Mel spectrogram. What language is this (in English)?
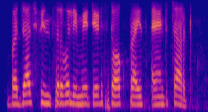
Marathi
